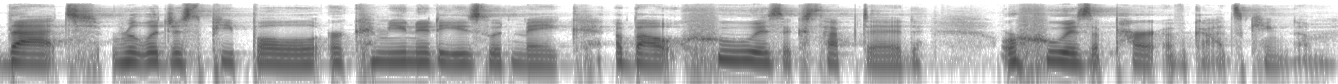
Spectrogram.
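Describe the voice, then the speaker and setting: Here a woman with an American accent uses a normal speaking voice at a medium pitch, talking at a moderate pace with fairly even intonation. The recording is very clean, with a silent background. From Minnesota. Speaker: pastor. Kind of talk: sermon. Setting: church. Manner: casual, conversational.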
